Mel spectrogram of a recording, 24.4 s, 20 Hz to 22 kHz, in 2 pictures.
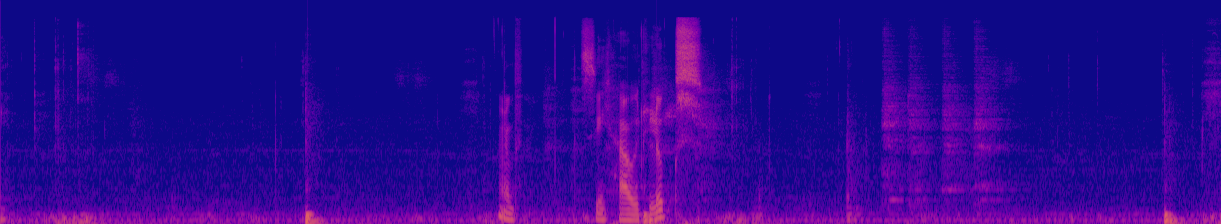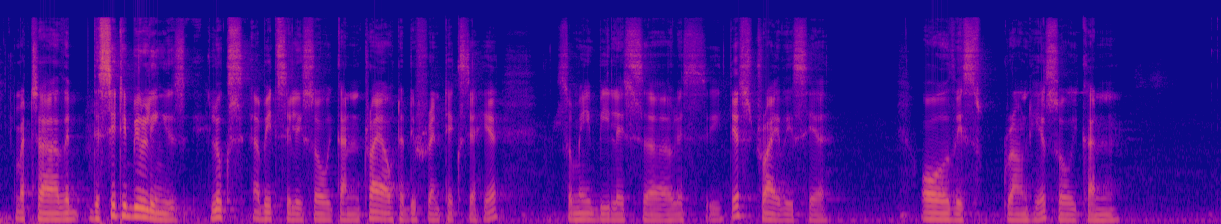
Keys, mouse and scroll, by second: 0.0 scroll down 2, 0.8 KP_0, 2.0 scroll up 1, 2.6 `, 3.8-4.2 scroll up 2, 4.2 `, 5.5-5.9 scroll up 2, 6.3-24.4 drag, 6.7 scroll up 2, 9.9 scroll down 1.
